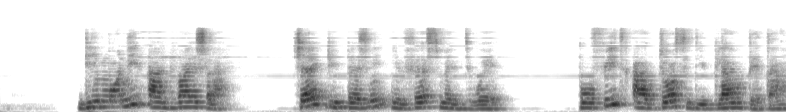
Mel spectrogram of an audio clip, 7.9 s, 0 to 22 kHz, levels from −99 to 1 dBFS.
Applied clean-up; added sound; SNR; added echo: neural mask model DeepFilterNet 3.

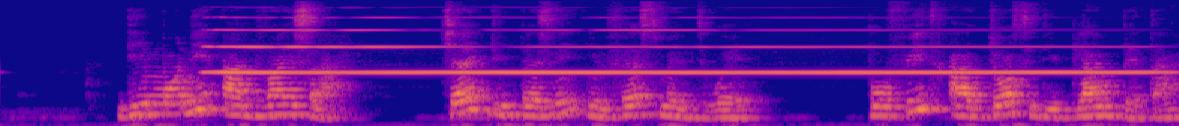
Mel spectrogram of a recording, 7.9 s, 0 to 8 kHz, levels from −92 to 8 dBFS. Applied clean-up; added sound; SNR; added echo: none; Wind instrument, woodwind instrument; -2 dB; reverberation time 0.3 s.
